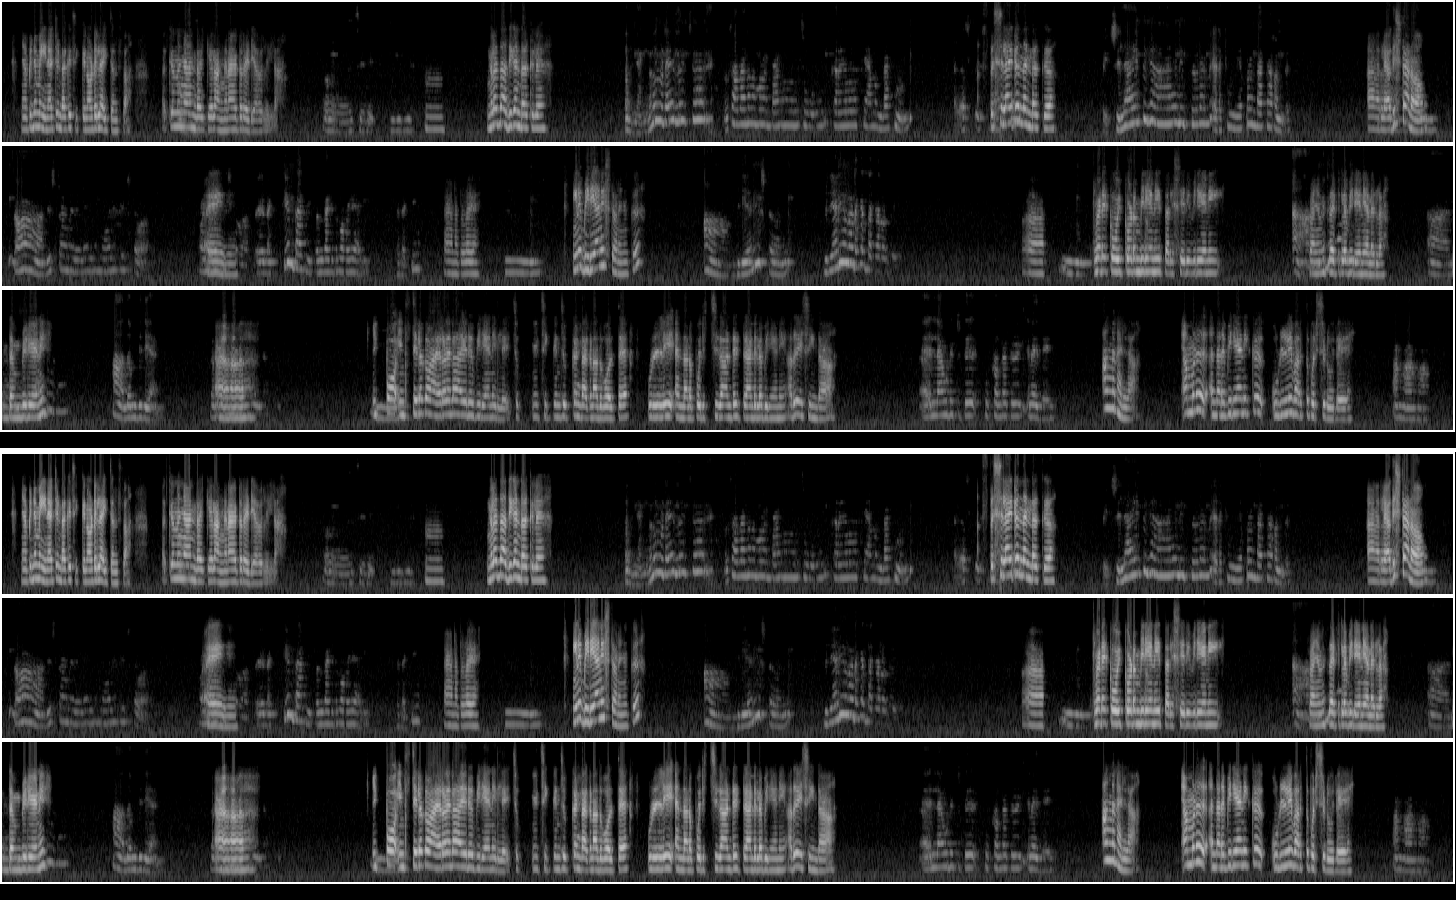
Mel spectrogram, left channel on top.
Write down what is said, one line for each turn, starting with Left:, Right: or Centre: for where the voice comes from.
Right: ഞാൻ പിന്നെ മെയിൻ ആയിട്ട് ഇണ്ടാക്കിയ ചിക്കന നോട് ഇല്ല ഐറ്റംസാ അക്കൊന്നും
Left: ഓഹ്
Right: ഞാൻ ഉണ്ടാക്കിയല്ല അങ്ങനെ ആയിട്ട് റെഡി ആവലില്ല
Left: ആ അയ് ശരി ഉം
Right: ഉം നിങ്ങെന്താ അധികം ഇണ്ടാക്കലേ
Left: ഞങ്ങ ഇവിടെന്ന് വെച്ചാൽ സാധാരണ നമ്മൾ ഉണ്ടാക്കു ന്നാ ചോറും കറികളും ക്ക ഉണ്ടാക്ക എ സ്പെഷ്യലായിട്ട
Right: സ്പെഷ്യൽ ആയിട്ട് എന്താ ഉണ്ടാക്കുക
Left: സ്പെഷ്യലായിട്ട് ഞാൻ ഇപ്പ ഇവിടെ ഇടക്ക് ഉണ്ണിയപ്പം ഉണ്ടാക്കാറുണ്ട്
Right: ആണല്ലേ
Left: ആ
Right: അതിഷ്ടാണോ
Left: ഉ ആ അതിഷ്ടാണ് അല്ല മോനക്കെ ഇഷ്ടമാണ് അവന് ഭയങ്കര
Right: ഏയ്
Left: ഇഷ്ടമാണ് എടക്ക് ക്ക്‌ ഇണ്ടാക്കി ഇപ്പ ഇണ്ടാക്കിട്ട് കുറയായി എടക്
Right: ആണല്ലേ
Left: ഉം
Right: എങ്ങനാ ബിരിയാണി ഇഷ്ട്ടാണ നിങ്ങക്ക്
Left: ആ ബിരിയാണി ഇഷ്ടാണ് ബിരിയാണിവ്ടെ എടക്ക് ഇണ്ടാക്കാറുണ്ട്
Right: ആ
Left: ഉം
Right: ഇവിടെ കോഴിക്കോടൻ ബിരിയാണി തലശ്ശേരി ബിരിയാണി
Left: ആ അങ്ങനൊന്നും
Right: ഫേമസ് ആയിട്ടുള്ള ബിരിയാണിയാണല്ലോ
Left: ആ ഞങ്ങ
Right: ദം ബിരിയാണി
Left: ഞാനിവടെ ആ ദം ബിരിയാണി ദം
Right: ആഹ്
Left: ബിരിയാണി <unintelligible>
Right: ഇപ്പോ
Left: ഉം
Right: ഇൻസ്റ്റെലൊക്കെ വയറ റലായ ഒരു ബിരിയാണില്ലേ ചുക് ചിക്കൻ ചുക്ക് ഇണ്ടാക്കണ അതുപോലത്തെ ഉള്ളി എന്താണ് പൊരിച്ചുകാണ്ട് ഇട്ടുകാണ്ട്ള്ള ബിരിയാണി അത് കഴിച്ചീണ്ടാ
Left: എല്ലാം കൂടി ഇട്ടിട്ട് കുക്കറിന്റെ അകത്ത് വേവിക്കണെയല്ലേ
Right: അങ്ങനല്ല നമ്മള് എന്താണ് ബിരിയാണി ക്ക് ഉള്ളി വറുത്ത് പൊരിച്ചിടൂല്ലേ
Left: ആ ഹ ഹ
